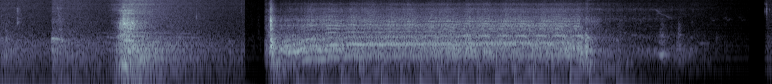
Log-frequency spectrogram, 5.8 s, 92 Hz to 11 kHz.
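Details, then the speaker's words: 1963–64 John Deere 1010W tractor after sitting 18 years, fuel present in tank: steady, even cranking for a couple of seconds with no catch or firing at all; no spark, later restored by adjustment. "Not getting any spark there."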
